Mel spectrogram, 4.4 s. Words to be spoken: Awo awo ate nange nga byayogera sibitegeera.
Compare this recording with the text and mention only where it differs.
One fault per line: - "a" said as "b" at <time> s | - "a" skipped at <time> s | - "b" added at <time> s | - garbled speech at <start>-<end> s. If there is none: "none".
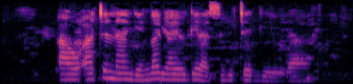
- "awo" skipped at 1.0 s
